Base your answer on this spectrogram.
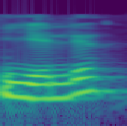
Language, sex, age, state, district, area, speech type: Kashmiri, male, 18-30, Jammu and Kashmir, Shopian, rural, read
